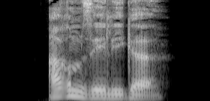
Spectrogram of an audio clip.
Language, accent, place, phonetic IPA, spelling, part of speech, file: German, Germany, Berlin, [ˈaʁmˌzeːlɪɡə], armselige, adjective, De-armselige.ogg
- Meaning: inflection of armselig: 1. strong/mixed nominative/accusative feminine singular 2. strong nominative/accusative plural 3. weak nominative all-gender singular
